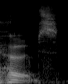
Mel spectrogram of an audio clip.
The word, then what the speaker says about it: herbs: Just like I say herbs and everybody thinks, yeah, everybody, I'm like, it's an H.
